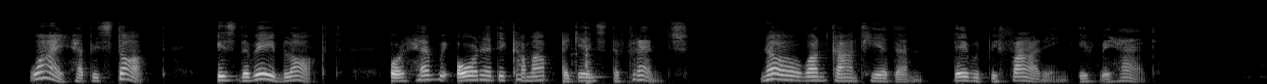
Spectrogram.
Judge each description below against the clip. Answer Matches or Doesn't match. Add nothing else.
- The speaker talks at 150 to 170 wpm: Doesn't match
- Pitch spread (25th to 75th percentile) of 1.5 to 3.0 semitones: Doesn't match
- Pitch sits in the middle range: Matches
